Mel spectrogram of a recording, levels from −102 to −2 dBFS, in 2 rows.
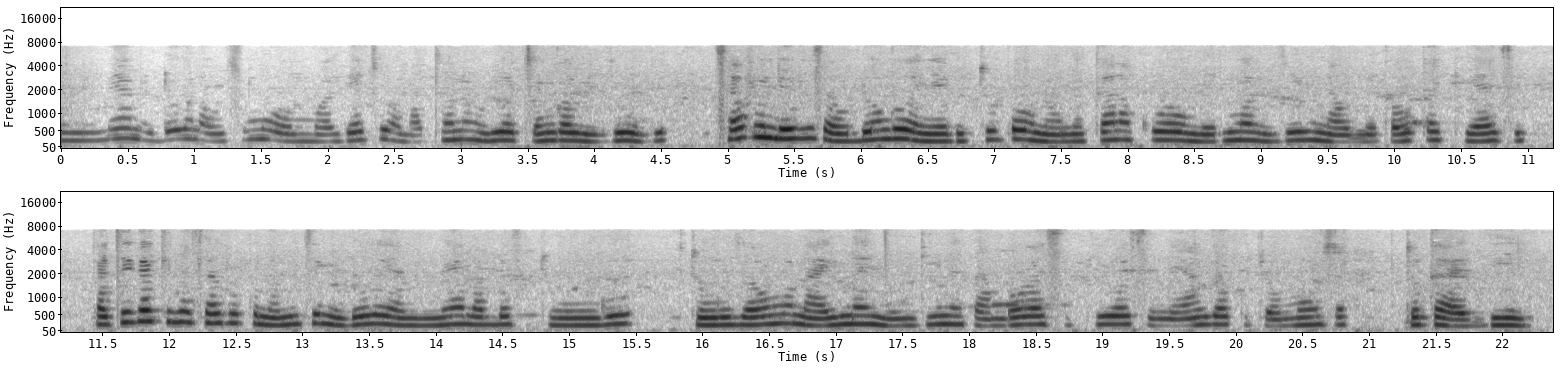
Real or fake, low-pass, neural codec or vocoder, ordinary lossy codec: real; 7.2 kHz; none; MP3, 48 kbps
